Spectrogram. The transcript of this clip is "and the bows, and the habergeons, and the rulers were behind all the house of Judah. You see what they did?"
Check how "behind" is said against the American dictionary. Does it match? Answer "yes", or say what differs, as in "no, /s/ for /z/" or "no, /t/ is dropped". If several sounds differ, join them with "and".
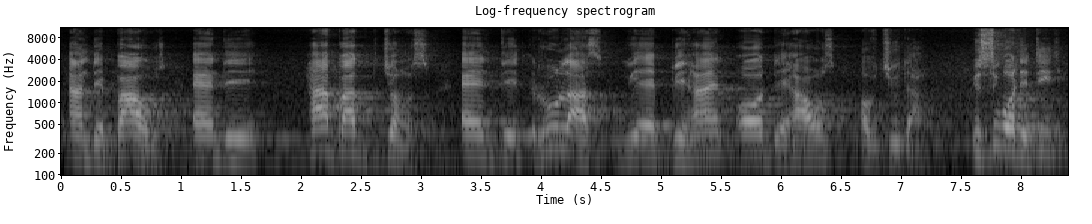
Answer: yes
